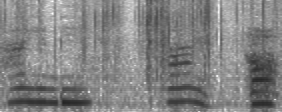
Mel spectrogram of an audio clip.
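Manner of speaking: toy bear voice. Pretend.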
